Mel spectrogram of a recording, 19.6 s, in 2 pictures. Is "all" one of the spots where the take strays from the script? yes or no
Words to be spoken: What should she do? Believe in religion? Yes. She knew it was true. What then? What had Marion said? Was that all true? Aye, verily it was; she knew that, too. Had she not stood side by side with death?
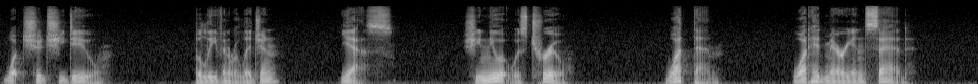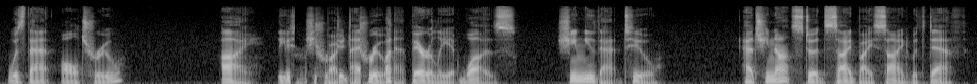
no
